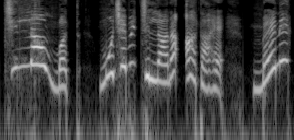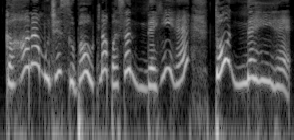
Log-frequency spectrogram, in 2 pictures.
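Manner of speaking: loud, high yelling back; angry shouting. Acted. Bahu yells back at her husband, furious shout. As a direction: shout him down, I can yell too.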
